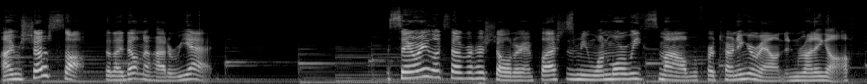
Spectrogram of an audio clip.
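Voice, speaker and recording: A young woman streamer reads a visual novel aloud in an expressive, earnest way into a close microphone. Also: medium pitch, normal speed, soft background music.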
